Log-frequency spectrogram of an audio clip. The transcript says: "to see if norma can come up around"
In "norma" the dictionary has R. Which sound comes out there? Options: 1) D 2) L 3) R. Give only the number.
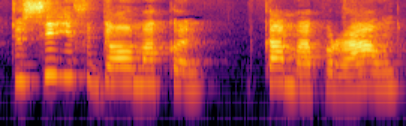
2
